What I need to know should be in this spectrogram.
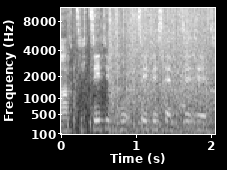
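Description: A rifle fires a burst of shots nearby.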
